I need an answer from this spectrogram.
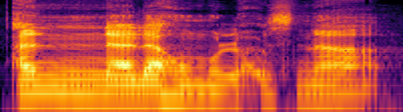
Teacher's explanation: نون مشدد دو حرکت غنه میدیم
